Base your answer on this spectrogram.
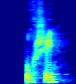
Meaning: feminine singular of fourché
- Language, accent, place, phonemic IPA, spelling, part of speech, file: French, France, Lyon, /fuʁ.ʃe/, fourchée, verb, LL-Q150 (fra)-fourchée.wav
